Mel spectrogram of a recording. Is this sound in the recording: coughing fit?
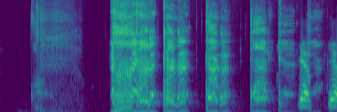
yes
